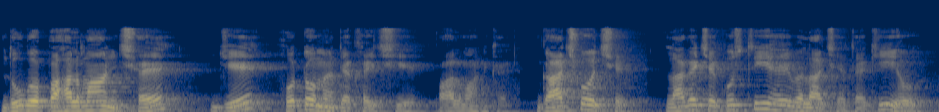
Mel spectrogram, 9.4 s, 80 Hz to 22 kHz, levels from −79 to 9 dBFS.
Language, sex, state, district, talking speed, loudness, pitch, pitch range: Maithili, male, Bihar, Saharsa, 140 wpm, -25 LUFS, 130 Hz, 115-165 Hz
